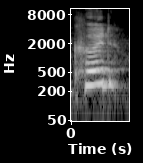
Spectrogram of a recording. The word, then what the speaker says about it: could: And let's extend that to this pattern, could, would, and should. Notice OU is saying its broad sound before a silent L, like in walk, talk, and chalk.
